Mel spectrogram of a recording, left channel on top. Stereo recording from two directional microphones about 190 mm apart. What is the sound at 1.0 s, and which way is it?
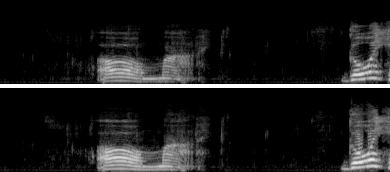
Speech, 50° right (ahead or behind).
